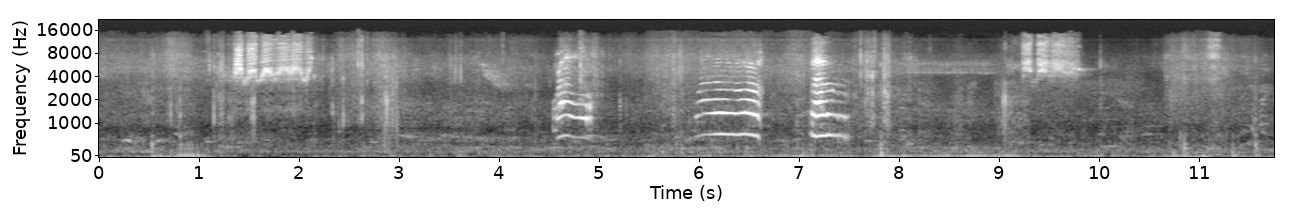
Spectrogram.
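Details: Homeless ginger cat in Morocco, hungry and glad to meet its feeder again, gives three meows in quick succession midway through, the middle one longest and arched, with rustling and soft outdoor noise around them.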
